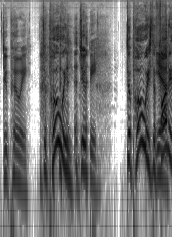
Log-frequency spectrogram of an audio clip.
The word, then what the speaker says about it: Dupuy: Tina, what's the most common mispronunciation of your last name? Dupuy. Dupuy? Dupuy. Dupuy's the funny though. That's funny. Dupuy. Dupuy.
